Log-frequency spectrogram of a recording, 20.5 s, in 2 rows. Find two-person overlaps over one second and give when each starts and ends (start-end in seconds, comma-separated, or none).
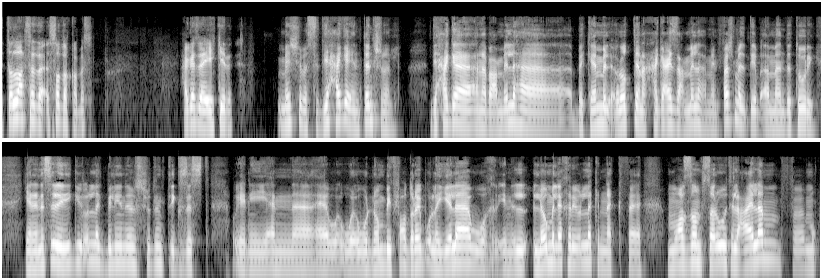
none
